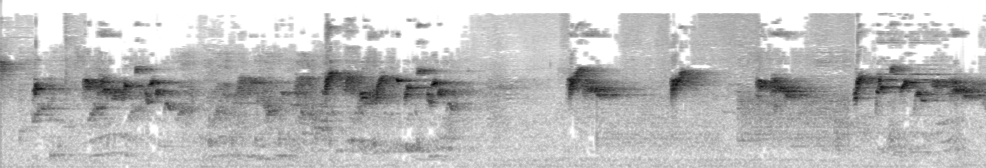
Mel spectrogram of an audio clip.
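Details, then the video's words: Red-whiskered bulbul song: short bursts of bright, warbling phrases, each lasting about a second and separated by brief pauses. "chim Chào mào"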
